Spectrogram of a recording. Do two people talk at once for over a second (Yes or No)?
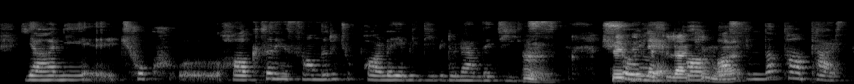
Yes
